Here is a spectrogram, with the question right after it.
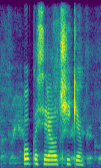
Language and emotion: Russian, neutral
